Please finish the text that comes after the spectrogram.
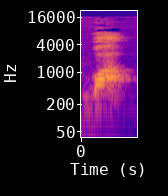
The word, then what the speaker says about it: は: For those of you who read hiragana, remember, although this isHa, it is pronounced wa. This is the origin of the word. This is the topic marker, wa, which is written with ha.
